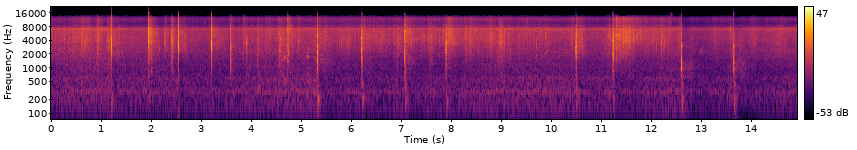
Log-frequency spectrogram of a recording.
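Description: Wood being chopped by hand at a downed tree: about fifteen sharp strikes at an uneven pace of roughly one a second, with a pause of a couple of seconds midway, over a steady low hum.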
